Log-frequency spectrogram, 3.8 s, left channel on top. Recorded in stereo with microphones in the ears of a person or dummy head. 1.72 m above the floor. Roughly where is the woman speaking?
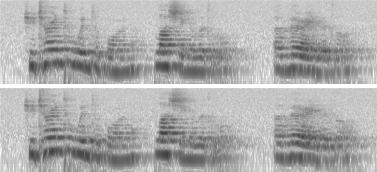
Centre.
